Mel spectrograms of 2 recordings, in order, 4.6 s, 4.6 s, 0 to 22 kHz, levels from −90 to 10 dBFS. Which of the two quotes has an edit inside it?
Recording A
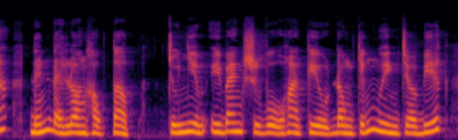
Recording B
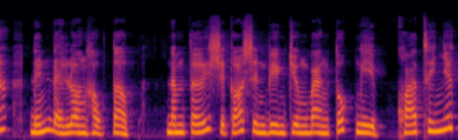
A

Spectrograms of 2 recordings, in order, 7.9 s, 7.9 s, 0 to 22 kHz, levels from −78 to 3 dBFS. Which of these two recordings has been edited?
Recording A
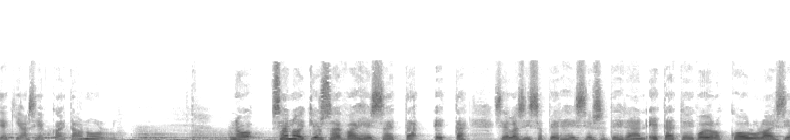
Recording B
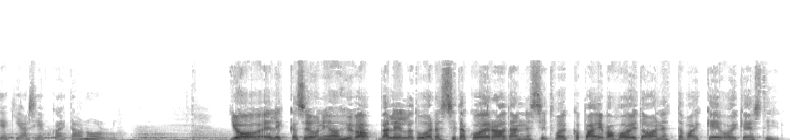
A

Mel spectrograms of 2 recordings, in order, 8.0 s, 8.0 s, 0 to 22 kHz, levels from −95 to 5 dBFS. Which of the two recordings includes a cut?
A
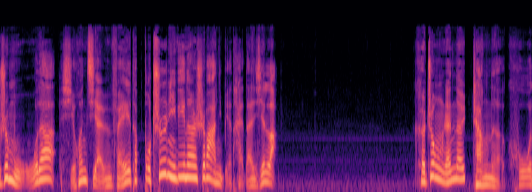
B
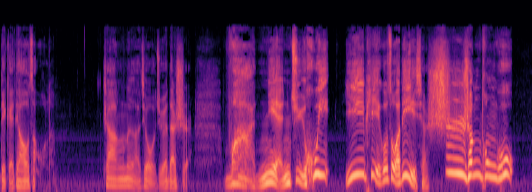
A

